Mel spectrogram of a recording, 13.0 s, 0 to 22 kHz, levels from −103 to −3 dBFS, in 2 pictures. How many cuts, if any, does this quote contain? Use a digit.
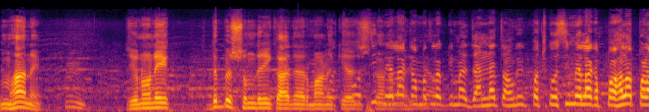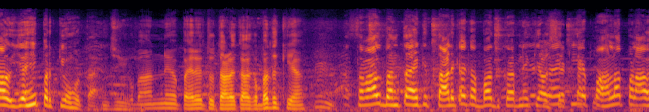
4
